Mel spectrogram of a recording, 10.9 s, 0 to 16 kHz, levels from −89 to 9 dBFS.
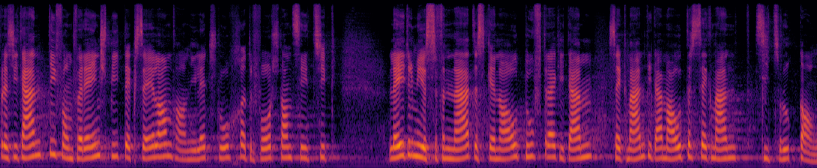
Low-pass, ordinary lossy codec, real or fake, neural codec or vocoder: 14.4 kHz; none; fake; codec, 44.1 kHz, 7.8 kbps, Pupu-Codec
